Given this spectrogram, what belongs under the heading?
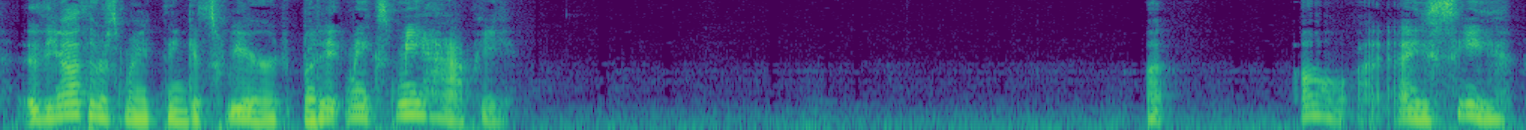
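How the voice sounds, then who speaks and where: Bashful and touched, a woman plays a shy, curious, nerdy young goblin girl in a roleplay audio drama, her soft, earnest, hesitant delivery marked by small stammers. Her voice is lowish, and the acting is light.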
